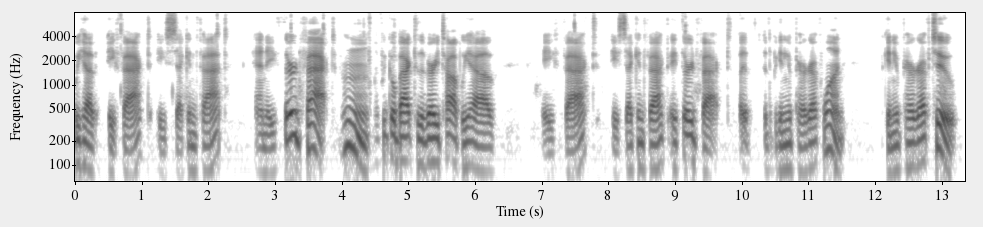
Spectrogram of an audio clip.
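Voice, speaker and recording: A man explaining prose style in a recorded lecture, thinking aloud, correcting himself and slowly repeating phrases to stress their sounds. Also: low-pitched, very animated. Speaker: professor.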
